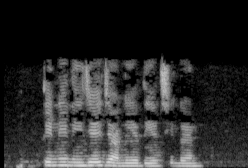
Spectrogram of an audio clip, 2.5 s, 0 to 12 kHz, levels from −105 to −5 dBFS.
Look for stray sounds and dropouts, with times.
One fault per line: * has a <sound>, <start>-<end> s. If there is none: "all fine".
all fine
